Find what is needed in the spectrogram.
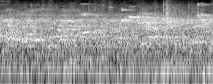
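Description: Busy sports-hall din: overlapping voices of players and spectators with volleyballs bouncing on the hard court floors, all echoing in a large hall.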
